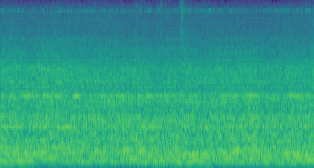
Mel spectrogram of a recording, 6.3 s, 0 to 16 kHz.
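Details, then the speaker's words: 1975 Hoover Senior Ranger U4002 vintage upright vacuum cleaner on carpet: steady, very quiet motor hum with the low gravelly brushroll growl typical of the Ranger; normal healthy running. "well isn't that absolutely beautiful machine to use it's just very very quiet and in very very growl very growling that's why I always said about the Ranger they always had a very very gravely brushroll on there"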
